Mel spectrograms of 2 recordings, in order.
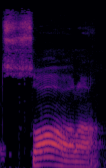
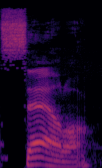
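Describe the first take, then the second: First: The s sounds heavy with rounded lips. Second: The s sounds light and thin. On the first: The speaker calls it right. "it's not seen, it's sad. Second of all, it's tafkhim. We have to recite with a rounded mouth and a heavy voice" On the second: The speaker calls it wrong. "it's not sara"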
